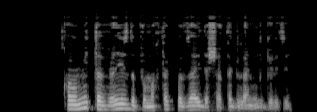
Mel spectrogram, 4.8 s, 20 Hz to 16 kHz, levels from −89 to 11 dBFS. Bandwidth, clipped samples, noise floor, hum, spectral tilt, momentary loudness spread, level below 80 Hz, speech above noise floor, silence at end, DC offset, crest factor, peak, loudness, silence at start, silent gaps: 9.6 kHz; under 0.1%; under -90 dBFS; none; -5.5 dB/octave; 13 LU; -68 dBFS; over 65 dB; 0.4 s; under 0.1%; 18 dB; -8 dBFS; -26 LUFS; 1 s; none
